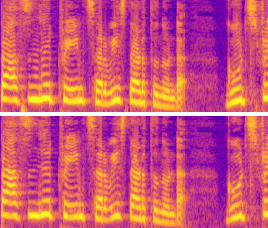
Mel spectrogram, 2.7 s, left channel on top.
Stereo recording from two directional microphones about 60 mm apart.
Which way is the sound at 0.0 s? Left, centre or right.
Left.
